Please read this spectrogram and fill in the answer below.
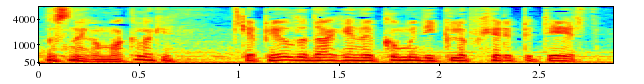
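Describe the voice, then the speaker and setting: Man playing a cynical, high-voiced Flemish comedian. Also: racing, music in the background, lightly acted. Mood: flippant, defiant. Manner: mocking, flippant, defiant. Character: cynical, bitter comedian son under police questioning. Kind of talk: radio drama dialogue.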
